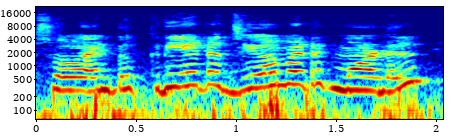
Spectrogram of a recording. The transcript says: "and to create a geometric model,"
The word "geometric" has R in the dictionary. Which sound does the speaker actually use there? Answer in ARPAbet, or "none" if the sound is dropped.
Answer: R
